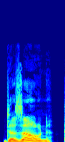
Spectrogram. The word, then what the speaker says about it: DAZN: It is an event that is happening that a lot of people don't even know exists, in part because it is primarily on DAZN. That is how you pronounce DAZN, by the way.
